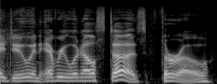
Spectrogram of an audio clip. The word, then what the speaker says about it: Thoreau: Everything we know about how his name should be pronounced indicates that it should be Thoreau. It's the way it's always been pronounced in his hometown of Concord.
